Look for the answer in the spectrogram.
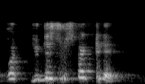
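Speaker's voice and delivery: high, shocked scolding; upset auntie. Retold or imitated. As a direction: scold as the offended aunt. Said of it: "she got really upset".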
